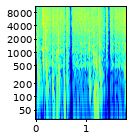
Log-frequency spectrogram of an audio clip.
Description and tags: As all files in this sound pack it is made digitally, so the source material was not a recorded real sound but synthesized sequence tweaked with effects like bitcrushing, pitch shifting, reverb and a lot more. You can easily loop/ duplicate them in a row in your preferred audio-editor or DAW if you think they are too short for your use.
